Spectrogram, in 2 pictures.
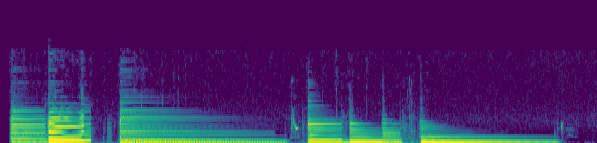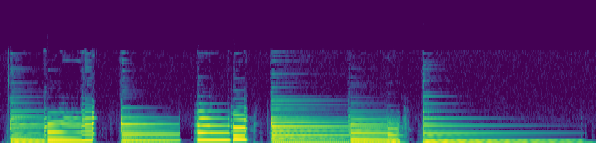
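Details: Plucked guitar music with single notes and ringing chords, and no animal sound heard.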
